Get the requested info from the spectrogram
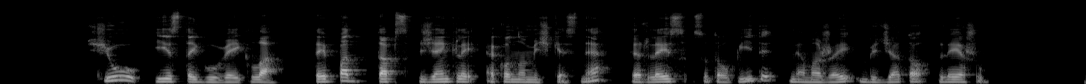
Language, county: Lithuanian, Marijampolė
